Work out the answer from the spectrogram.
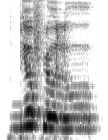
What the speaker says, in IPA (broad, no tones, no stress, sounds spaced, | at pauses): bʲ ɔ f ɳ o l u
